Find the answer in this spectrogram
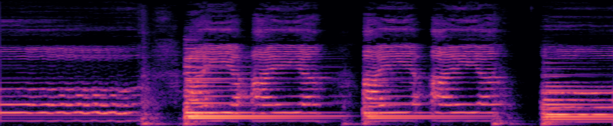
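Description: A woman singing "aia, aia, aia, ooooh" in held notes with vibrato over an electric keyboard. The keyboard chords are struck anew three times, about every two seconds, with short gaps between phrases.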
